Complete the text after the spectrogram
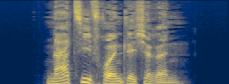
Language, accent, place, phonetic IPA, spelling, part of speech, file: German, Germany, Berlin, [ˈnaːt͡siˌfʁɔɪ̯ntlɪçəʁən], nazifreundlicheren, adjective, De-nazifreundlicheren.ogg
- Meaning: inflection of nazifreundlich: 1. strong genitive masculine/neuter singular comparative degree 2. weak/mixed genitive/dative all-gender singular comparative degree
